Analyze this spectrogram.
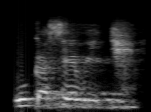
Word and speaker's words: Łukasiewicz: Gimana nih bacanya Bang Laude? Lukasiewicz.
